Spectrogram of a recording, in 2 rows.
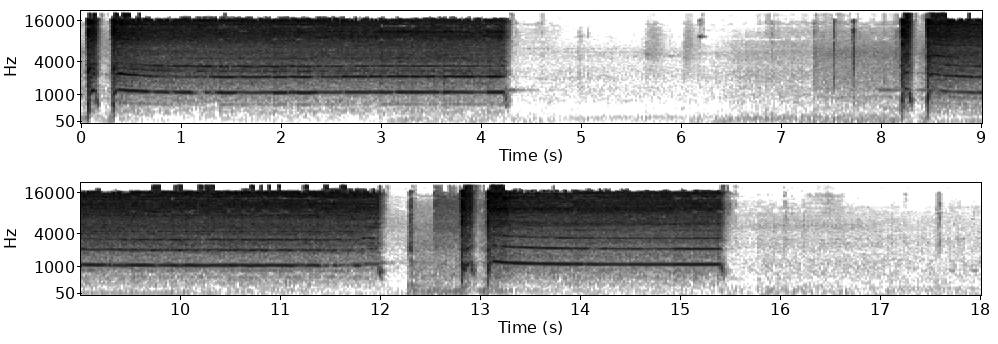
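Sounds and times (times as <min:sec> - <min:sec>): power tool whining: 0:00.0 - 0:04.4, 0:08.2 - 0:12.1, 0:12.8 - 0:15.5.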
